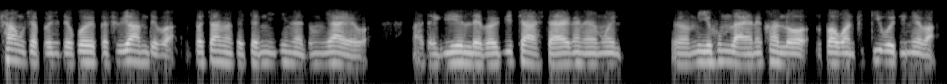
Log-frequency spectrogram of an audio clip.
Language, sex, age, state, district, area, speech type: Manipuri, male, 18-30, Manipur, Kangpokpi, urban, conversation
